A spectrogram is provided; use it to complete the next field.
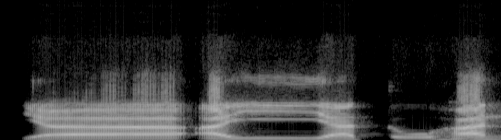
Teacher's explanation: Tahan dulu di nunnya. Gunnah nun.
